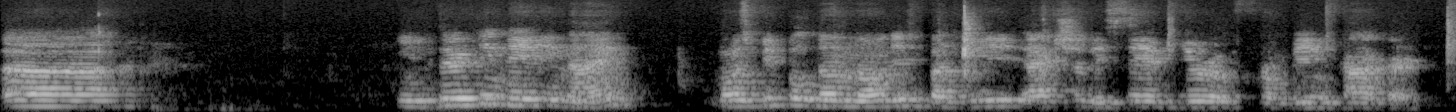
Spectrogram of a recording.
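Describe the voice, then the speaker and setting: A high-pitched male voice in a strong Serbian accent, delivered at a moderate pace. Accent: thick Serbian. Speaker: student presenter. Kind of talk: class presentation. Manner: halting, many fillers.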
